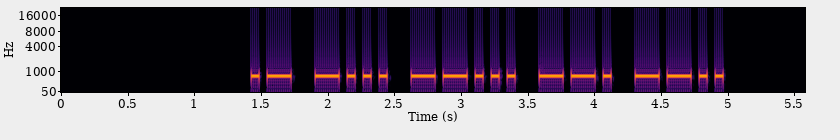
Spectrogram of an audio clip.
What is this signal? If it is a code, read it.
Morse code, heard as a keyed tone, about 20 wpm, 700 Hz. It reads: AB7GZ
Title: USA Call Signs - 5 Characters - Repeated 2x - 20wpm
